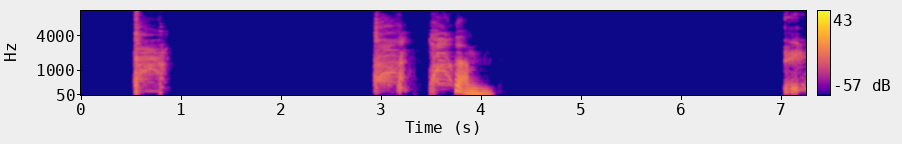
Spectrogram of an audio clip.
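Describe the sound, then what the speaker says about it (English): Several short, isolated coughs and throat-clearing sounds, separated by long stretches of silence, near and fairly quiet. "gonna start coughing"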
